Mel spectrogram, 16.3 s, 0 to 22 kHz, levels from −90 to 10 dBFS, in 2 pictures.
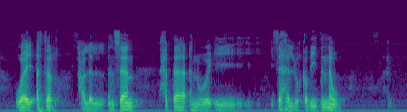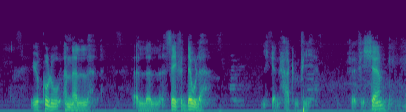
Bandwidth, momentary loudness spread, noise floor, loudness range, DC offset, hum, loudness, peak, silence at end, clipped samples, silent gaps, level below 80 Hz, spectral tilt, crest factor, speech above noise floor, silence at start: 7.2 kHz; 19 LU; -50 dBFS; 5 LU; under 0.1%; none; -21 LUFS; -2 dBFS; 0 s; under 0.1%; none; -38 dBFS; -6 dB/octave; 22 dB; 29 dB; 0.3 s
